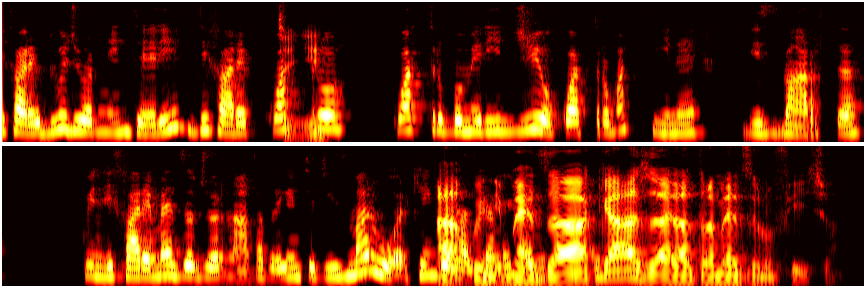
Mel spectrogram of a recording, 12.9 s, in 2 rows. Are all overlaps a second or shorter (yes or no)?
no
